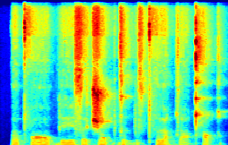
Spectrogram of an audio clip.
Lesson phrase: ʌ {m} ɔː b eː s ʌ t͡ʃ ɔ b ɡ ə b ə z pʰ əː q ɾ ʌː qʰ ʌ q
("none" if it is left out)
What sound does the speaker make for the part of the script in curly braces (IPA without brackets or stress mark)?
pʰ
